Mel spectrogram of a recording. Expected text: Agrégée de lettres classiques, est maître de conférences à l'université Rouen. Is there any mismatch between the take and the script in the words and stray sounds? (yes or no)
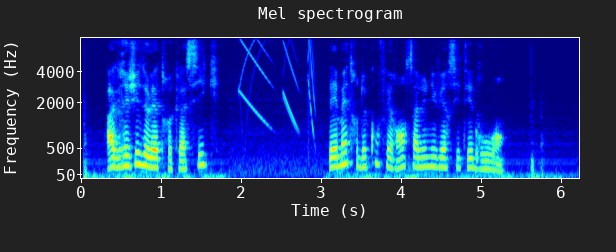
yes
